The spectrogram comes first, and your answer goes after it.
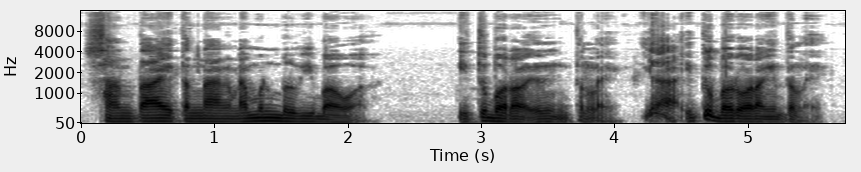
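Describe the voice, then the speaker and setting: A man's voice: deep voice, moderate pace, vocal fry, a little mellow. A man giving satirical commentary in a mocking, teasing way. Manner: mocking baby talk, singsong teasing.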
